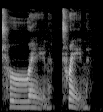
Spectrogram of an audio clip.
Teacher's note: sometimes when we're talking we say train and it sounds like ch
